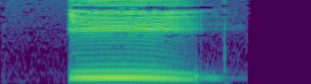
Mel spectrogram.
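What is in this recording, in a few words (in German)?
"Zahn", German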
